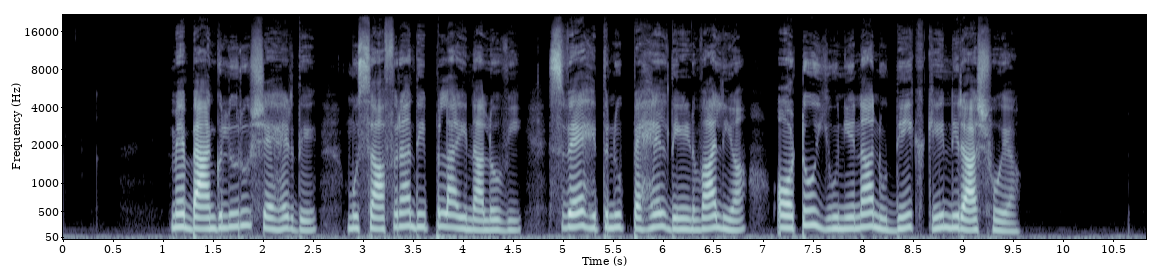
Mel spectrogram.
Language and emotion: Punjabi, sad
